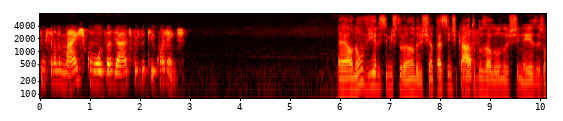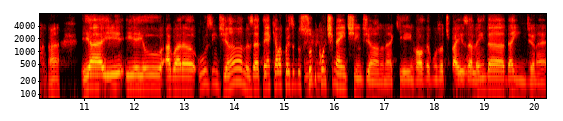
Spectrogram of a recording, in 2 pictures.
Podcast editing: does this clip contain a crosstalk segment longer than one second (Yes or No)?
No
